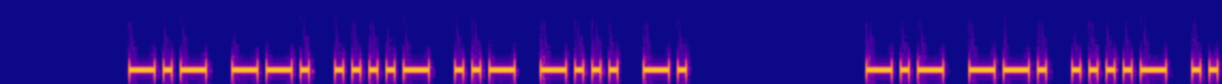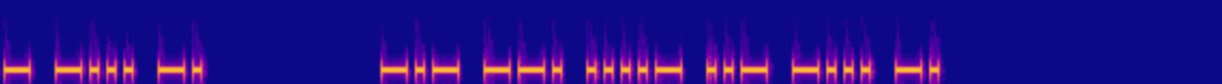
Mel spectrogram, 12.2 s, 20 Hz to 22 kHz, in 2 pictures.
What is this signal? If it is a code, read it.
Morse code, heard as a keyed tone, about 28 wpm, 700 Hz. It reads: KG4UBN KG4UBN KG4UBN
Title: USA Call Signs - 6 Characters - Repeated 3x - 28wpm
